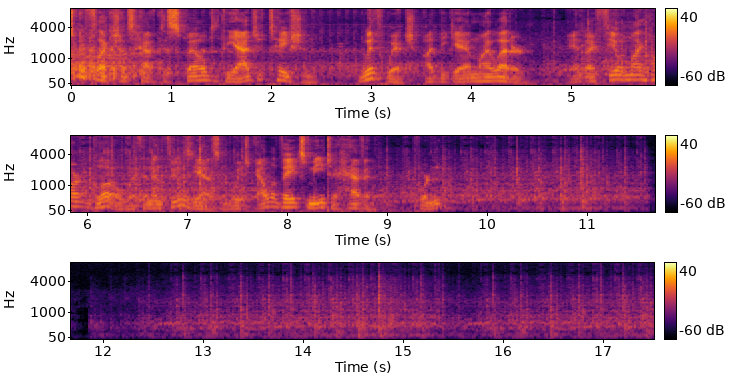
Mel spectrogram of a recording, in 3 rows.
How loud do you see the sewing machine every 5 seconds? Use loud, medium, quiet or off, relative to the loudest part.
loud, loud, medium, medium.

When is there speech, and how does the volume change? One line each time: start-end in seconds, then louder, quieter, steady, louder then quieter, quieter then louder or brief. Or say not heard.
0.0-9.6 steady.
